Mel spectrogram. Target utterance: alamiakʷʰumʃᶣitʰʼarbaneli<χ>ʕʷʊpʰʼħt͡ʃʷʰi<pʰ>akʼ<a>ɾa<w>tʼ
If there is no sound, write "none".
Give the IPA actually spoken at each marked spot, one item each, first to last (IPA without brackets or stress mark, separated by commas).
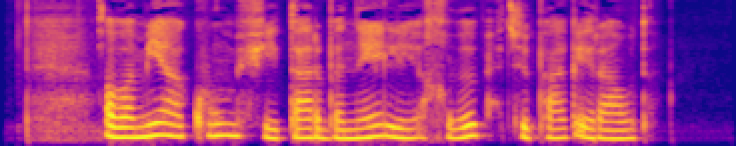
χ, pʰ, i, w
